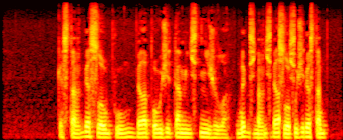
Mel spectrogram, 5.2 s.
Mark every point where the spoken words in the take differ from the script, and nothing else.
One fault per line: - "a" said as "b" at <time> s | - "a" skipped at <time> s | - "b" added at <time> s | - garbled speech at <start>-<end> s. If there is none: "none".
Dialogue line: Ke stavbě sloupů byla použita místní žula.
- garbled speech at 3.5-4.9 s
